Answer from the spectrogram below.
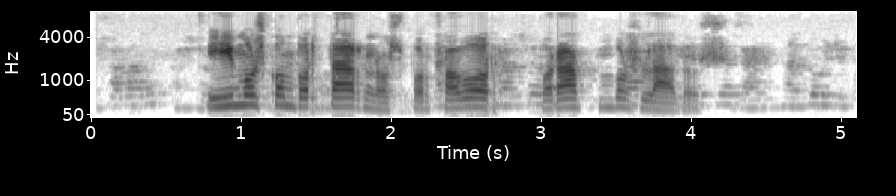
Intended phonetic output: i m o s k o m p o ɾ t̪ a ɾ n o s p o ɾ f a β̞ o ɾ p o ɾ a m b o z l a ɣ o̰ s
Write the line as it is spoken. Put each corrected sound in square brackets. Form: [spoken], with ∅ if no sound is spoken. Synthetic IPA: i m o s k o m p o ɾ t̪ a ɾ n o s p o ɾ f a β̞ o ɾ p o ɾ a m b o z l a [ð] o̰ s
